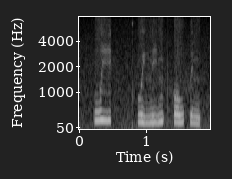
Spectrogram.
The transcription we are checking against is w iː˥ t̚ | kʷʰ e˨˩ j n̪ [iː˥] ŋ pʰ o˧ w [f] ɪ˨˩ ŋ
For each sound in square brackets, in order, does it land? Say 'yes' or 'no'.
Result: no, yes

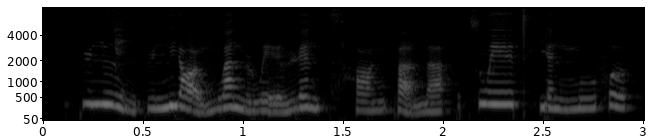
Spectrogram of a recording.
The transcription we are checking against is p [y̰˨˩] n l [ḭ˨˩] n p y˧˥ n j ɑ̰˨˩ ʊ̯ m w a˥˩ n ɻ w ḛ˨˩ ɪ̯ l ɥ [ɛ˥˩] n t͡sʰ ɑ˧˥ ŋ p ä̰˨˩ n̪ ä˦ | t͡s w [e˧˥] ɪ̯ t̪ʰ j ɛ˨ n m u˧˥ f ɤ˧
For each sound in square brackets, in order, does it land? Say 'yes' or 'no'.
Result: no, yes, yes, no

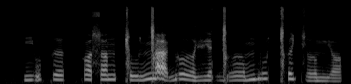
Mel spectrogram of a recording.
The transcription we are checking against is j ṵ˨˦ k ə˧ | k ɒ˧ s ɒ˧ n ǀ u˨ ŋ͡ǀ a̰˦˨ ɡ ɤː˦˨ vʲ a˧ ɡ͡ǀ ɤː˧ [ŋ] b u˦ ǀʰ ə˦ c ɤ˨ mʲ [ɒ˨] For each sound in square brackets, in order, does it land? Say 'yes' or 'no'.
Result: no, yes

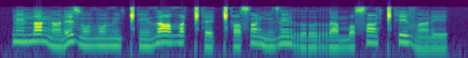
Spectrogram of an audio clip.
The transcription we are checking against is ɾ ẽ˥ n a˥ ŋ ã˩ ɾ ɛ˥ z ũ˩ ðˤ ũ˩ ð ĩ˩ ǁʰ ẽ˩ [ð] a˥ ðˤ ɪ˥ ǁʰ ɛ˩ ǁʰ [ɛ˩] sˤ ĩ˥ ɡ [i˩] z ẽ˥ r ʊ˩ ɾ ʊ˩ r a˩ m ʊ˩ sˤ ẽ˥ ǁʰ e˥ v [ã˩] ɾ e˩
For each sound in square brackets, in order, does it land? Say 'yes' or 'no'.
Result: yes, no, no, yes

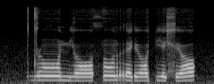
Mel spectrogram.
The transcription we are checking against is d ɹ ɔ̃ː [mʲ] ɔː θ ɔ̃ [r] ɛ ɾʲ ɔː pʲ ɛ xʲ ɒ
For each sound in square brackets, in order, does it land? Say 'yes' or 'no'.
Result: yes, yes

